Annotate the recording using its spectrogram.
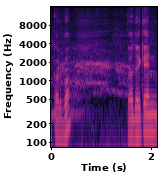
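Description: A rooster crows once, a call of about a second that holds steady and then falls in pitch, fainter than the man's voice around it.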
